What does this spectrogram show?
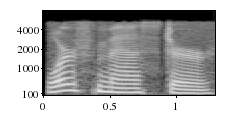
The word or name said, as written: wharfmaster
